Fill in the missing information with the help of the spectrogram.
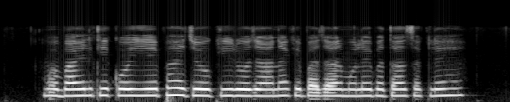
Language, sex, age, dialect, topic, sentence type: Magahi, female, 41-45, Central/Standard, agriculture, question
